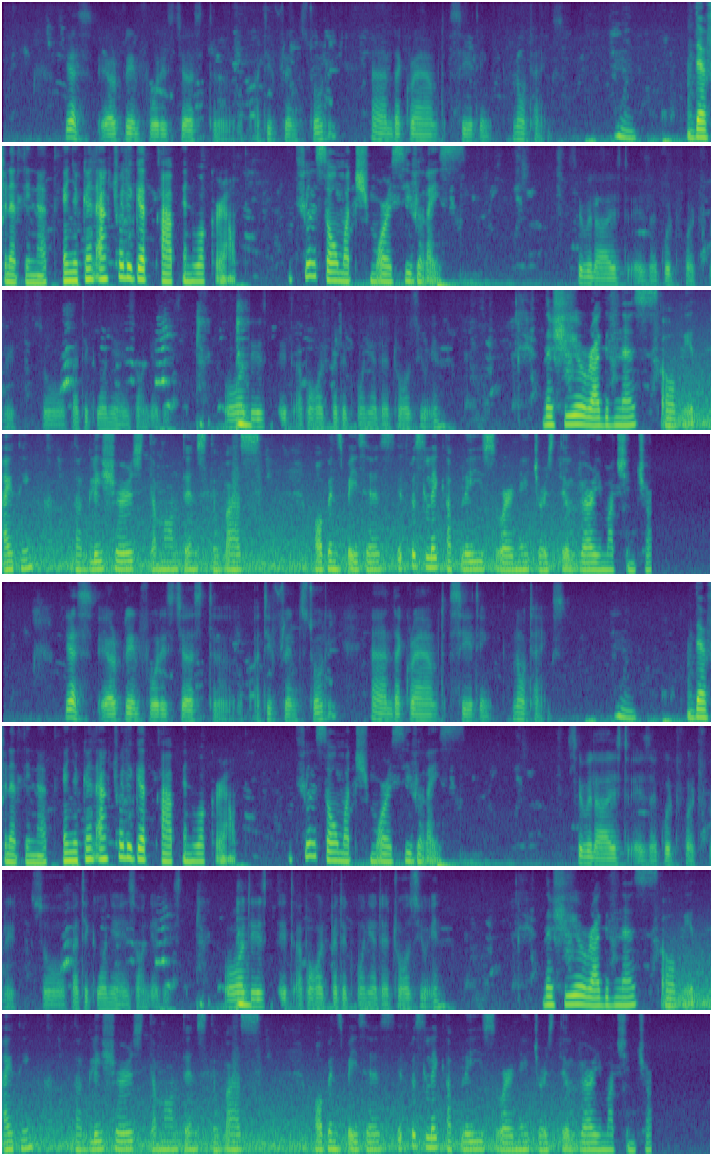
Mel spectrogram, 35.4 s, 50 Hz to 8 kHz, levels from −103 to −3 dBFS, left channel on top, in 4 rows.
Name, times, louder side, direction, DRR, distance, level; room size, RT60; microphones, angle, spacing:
voice 1, 0.4-6.1 6.4-7.0 15.9-19.8 20.5-23.3, right 2 dB, 80° right, 2.7 m, -35 dB
voice 2, 7.6-7.9 8.5-11.8 12.6-14.8 18.4-18.6 19.6-19.9 20.1-20.9 24.2-34.7, left 2 dB, 85° left, 2.1 m, -26 dB
sound 1, 26.0-33.9, left 1 dB, 70° left, 6.0 m, -35 dB
head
